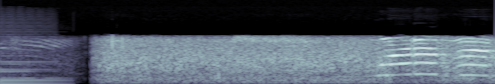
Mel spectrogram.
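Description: Music fades out and cuts off; after the cut there is a steady background hiss, and near the end a high voice starts a gliding, bending cry.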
